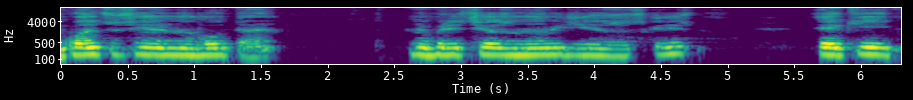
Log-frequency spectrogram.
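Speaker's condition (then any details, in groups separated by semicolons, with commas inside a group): Cerebellar ataxia; degenerative hereditary form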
